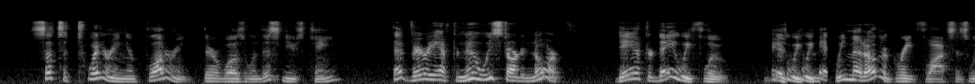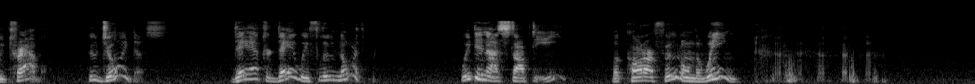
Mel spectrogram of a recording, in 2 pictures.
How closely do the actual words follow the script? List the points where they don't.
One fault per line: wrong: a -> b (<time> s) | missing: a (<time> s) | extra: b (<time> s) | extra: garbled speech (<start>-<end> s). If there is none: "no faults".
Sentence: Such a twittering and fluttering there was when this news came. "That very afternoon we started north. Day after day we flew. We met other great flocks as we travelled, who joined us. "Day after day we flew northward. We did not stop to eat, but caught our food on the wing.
extra: garbled speech (7.6-8.3 s)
